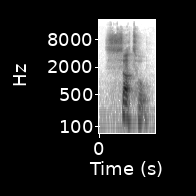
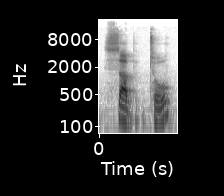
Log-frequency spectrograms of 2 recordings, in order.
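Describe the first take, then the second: First: No b sound is pronounced in the middle. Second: A b sound is pronounced in the middle. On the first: The speaker calls it right. "You should say subtle" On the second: The speaker calls it wrong. "another sneaky silent letter... B. So don't say subtle"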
